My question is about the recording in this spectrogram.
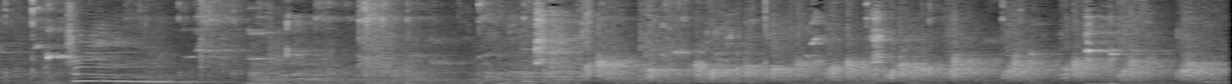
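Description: Celluloid-type table tennis ball clicking off rubber bats and the table during a rally, with more ball clicks from neighbouring tables echoing around the hall. A loud short tone falling in pitch sounds about half a second in.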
